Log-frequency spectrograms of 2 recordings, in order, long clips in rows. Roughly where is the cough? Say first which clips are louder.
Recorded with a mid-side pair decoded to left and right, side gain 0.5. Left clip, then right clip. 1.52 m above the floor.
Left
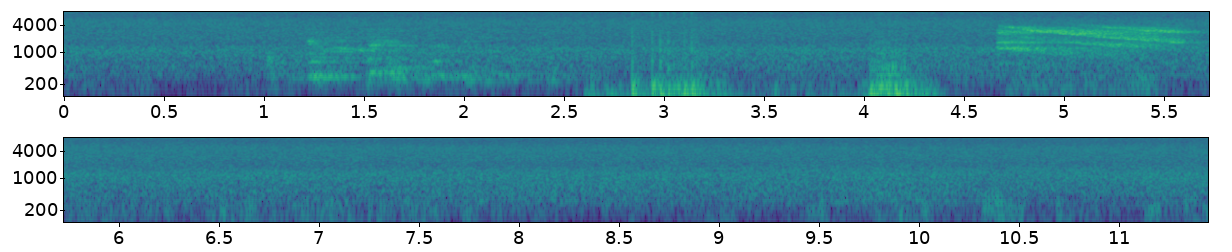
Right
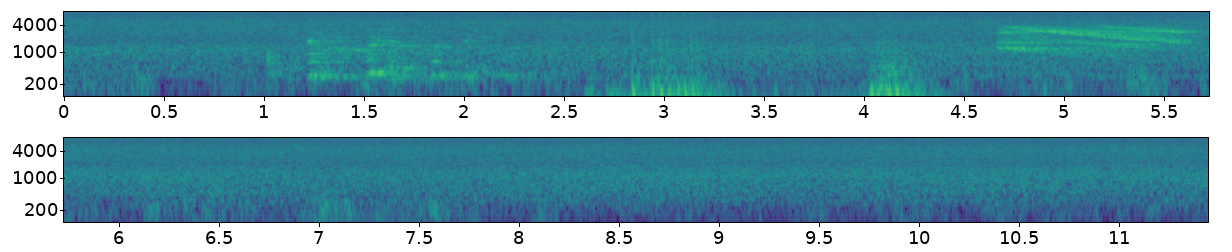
Right 1 dB; ahead.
